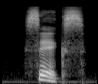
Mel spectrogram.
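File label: "six", English, female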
